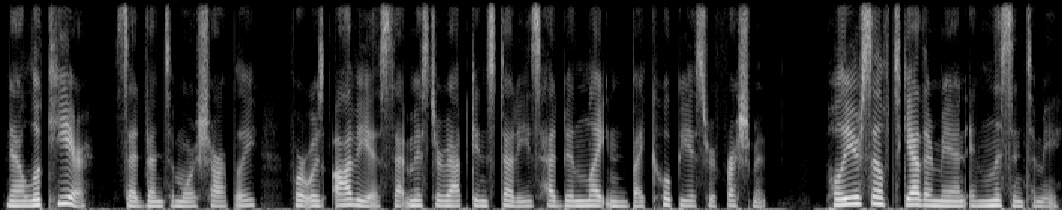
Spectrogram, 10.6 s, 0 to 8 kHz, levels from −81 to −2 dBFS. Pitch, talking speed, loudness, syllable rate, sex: 195 Hz, 145 wpm, -20 LUFS, 4.8 syllables/s, female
